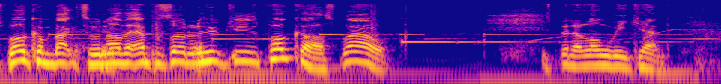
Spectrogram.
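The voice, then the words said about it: Hoarse, failing voice. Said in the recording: “my voice is going now too”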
